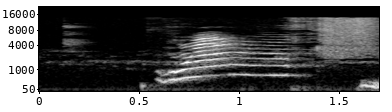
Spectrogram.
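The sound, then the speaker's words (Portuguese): A single drawn-out cat meow, rising then falling in pitch, fairly clear, lasting under a second, with faint background noise before and after. “Ó, meu gatinho falou.”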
